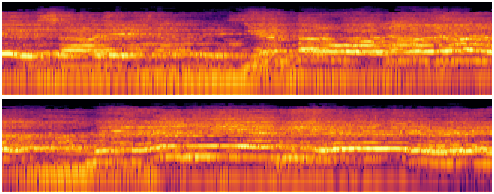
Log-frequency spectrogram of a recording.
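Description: A children's song, sung by children's and a woman's voices, with held notes that glide between pitches over a steady low backing.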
